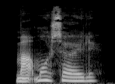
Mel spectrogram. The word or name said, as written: marmorsøjle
